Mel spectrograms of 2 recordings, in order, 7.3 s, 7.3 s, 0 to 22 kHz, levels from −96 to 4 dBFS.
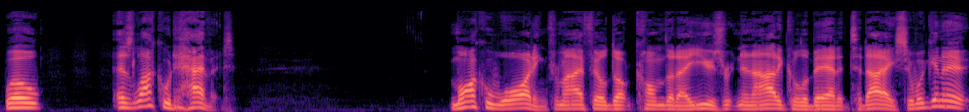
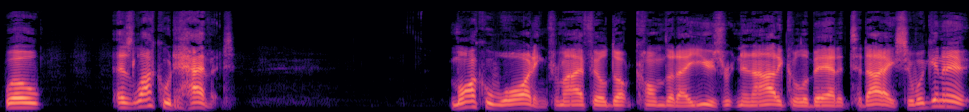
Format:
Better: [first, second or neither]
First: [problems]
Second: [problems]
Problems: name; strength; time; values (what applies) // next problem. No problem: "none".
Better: first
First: none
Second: thin; very slightly; fading below 300 Hz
